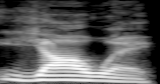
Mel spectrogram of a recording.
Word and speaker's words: Yahweh: That is pronounced, most scholars understand, to be Yahweh.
